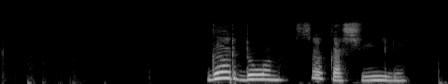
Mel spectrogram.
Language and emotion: Russian, sad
